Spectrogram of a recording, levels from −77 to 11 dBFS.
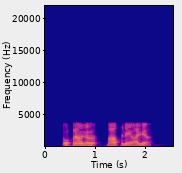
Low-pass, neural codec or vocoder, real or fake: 3.6 kHz; codec, 16 kHz, 1 kbps, FunCodec, trained on LibriTTS, 50 frames a second; fake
